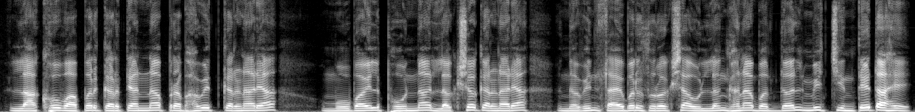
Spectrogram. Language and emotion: Marathi, fearful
